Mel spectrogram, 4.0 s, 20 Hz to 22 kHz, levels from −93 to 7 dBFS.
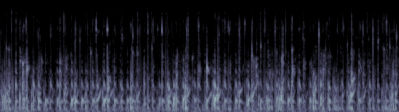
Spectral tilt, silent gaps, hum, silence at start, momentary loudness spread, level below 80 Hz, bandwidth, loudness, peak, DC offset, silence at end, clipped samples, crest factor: -6 dB/octave; none; none; 0 s; 4 LU; -54 dBFS; 16 kHz; -36 LUFS; -14 dBFS; under 0.1%; 0 s; under 0.1%; 22 dB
